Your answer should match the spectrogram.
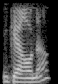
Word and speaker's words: Gaona: Sandy, S-A-N-D-Y. – Yes, oh, Sandy. And your last name? – Gauna. – Can you spell it, please? – G-A-O-N-A. – You say G-A-O-N-A? – Yeah.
